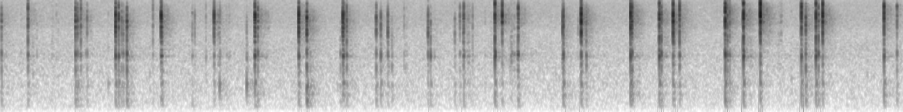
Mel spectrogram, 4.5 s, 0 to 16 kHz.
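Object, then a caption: Plastic eyeshadow palette lid. Long nails on both hands tap and scratch the embossed front lid of a rectangular, hollow plastic eyeshadow palette held upright. About 23 quick, dry, bright clicks come in an uneven, fast but gentle rhythm, with faint scratchy rustles between them. There is almost no low end and no ringing after each tap.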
